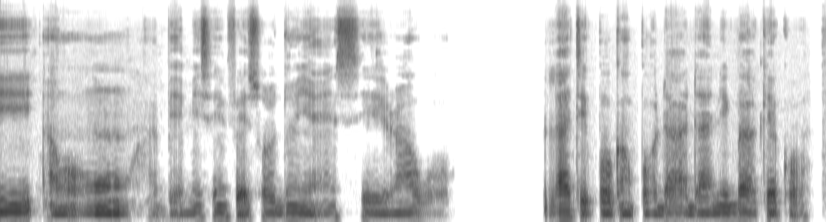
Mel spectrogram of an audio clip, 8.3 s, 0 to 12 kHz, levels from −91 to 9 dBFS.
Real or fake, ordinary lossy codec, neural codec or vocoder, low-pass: real; none; none; none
